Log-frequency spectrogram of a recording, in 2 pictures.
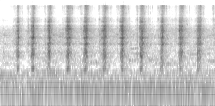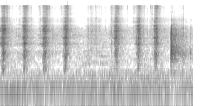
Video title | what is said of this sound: اسپائسی سلمس کنیز فاطمہ فوڈ | यह बहुत क्रिस्पी बने इसकी आवाज से पता चल रहा है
